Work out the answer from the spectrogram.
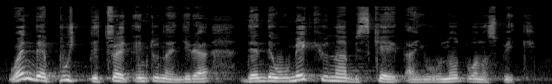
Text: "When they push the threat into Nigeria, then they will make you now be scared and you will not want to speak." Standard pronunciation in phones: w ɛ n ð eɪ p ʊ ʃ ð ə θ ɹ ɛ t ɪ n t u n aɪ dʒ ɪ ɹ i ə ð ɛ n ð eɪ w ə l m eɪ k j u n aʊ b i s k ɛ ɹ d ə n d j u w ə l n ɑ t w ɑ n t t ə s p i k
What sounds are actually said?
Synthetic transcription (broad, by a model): w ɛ n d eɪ p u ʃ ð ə t ɹ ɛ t ɪ n t u n aɪ dʒ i ɹ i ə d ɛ n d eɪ w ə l m eɪ k j u n aʊ b i s k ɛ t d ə n j u w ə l n ɑ t w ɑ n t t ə s p i k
